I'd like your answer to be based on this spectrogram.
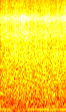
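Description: Afternoon rain falling in Bicol, a dense, even hiss of drops that stays loud and steady throughout with no pauses.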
